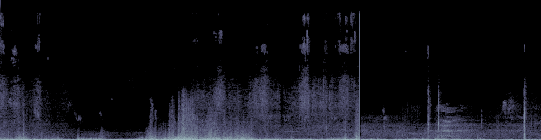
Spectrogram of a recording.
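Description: Wind buffets the microphone on a walk through the Welsh countryside near Harlech, a loud continuous rumble with gusty surges and a few faint clicks and knocks, and no speech.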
